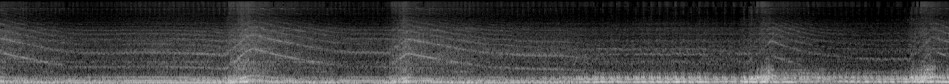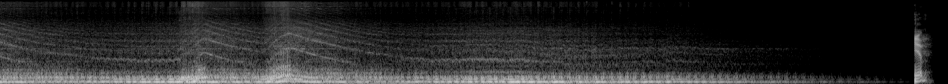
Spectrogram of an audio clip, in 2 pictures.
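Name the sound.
1987 Honda VFR400R NC24 motorcycle revving, old and new exhaust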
